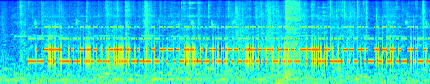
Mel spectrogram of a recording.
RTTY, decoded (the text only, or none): BAYNJ YGBXM TMRYP UEOJL RADRE PLQEO VBOLV …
